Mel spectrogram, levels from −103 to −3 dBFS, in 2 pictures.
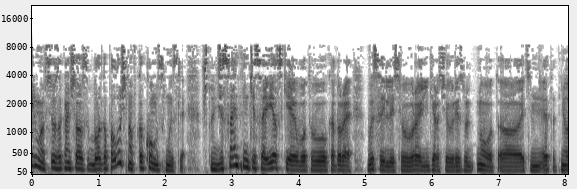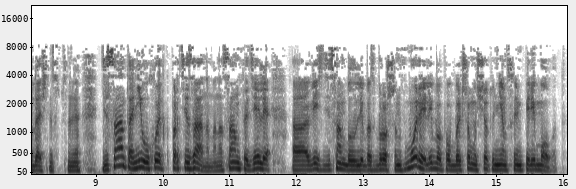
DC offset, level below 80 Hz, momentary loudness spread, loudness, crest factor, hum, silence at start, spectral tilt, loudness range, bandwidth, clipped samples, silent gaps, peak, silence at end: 0.1%; -48 dBFS; 6 LU; -19 LUFS; 12 dB; none; 0 s; -6 dB/octave; 1 LU; 8.8 kHz; under 0.1%; none; -6 dBFS; 0.15 s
